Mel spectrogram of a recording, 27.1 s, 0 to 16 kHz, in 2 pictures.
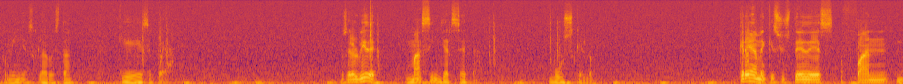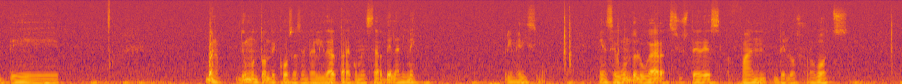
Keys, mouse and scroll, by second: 2.4 ctrl+r, 3.0 ctrl+click, 4.6 click, 5.6 a, 8.3 ctrl+r, 9.1 click, 9.9 click, 11.0 right click, 11.8-12.8 drag, 12.8 middle click, 13.2-14.6 drag, 14.6 middle click, 15.2 right click, 15.6 middle click, 15.8 click, 16.7 middle click, 17.2-18.4 drag, 22.1 b, 22.9 Escape, 25.2 click, 26.4 right click.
